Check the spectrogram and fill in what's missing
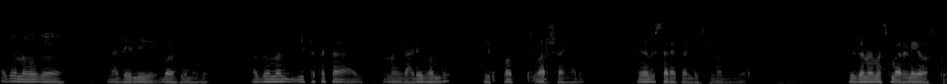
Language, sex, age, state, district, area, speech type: Kannada, male, 18-30, Karnataka, Gulbarga, rural, spontaneous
